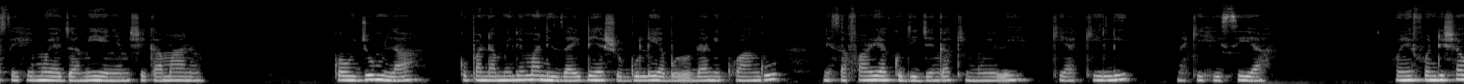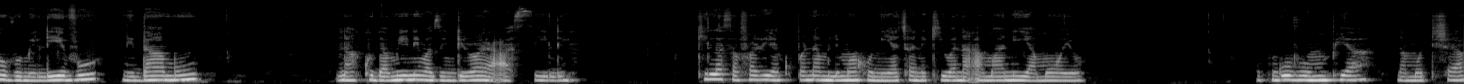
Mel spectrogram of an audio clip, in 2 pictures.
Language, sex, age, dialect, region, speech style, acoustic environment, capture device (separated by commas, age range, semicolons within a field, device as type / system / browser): Swahili, female, 25-34, Kenya - Mombasa, Kenya, focused, silence, mobile / Linux / Chrome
